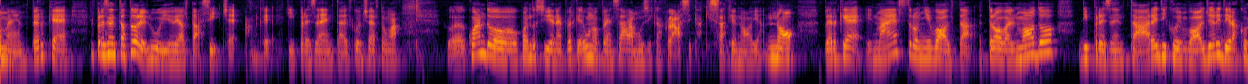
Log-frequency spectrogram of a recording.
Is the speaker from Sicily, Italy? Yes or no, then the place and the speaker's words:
yes; Sicily, Italy; now in Saronno, Italy; fra noi, cioè che appunto siamo siciliani, qui Saronno ci ha dato e noi restituiamo.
